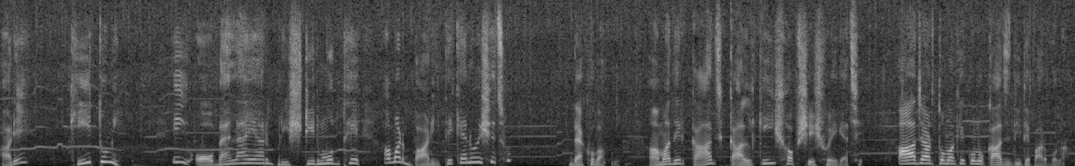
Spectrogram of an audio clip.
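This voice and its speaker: A man's voice: high voice, huge pitch swings, fairly quick, slight background noise. A man playing a condescending, tight-fisted village headman in a cartoon story, patronizing and dismissive. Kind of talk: dramatized cartoon story acting.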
